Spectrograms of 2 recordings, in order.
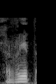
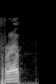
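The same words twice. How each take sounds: First: It is pronounced as the present-tense verb. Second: It is pronounced as the past-tense verb. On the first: "kata kerja kedua dari read" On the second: "adalah read, tapi tulisannya sama ya. Cuma cara bacanya saja"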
